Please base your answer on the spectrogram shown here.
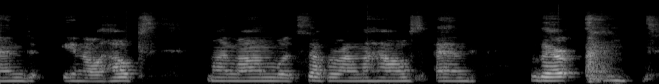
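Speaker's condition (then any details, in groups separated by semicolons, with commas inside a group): Cerebral palsy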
